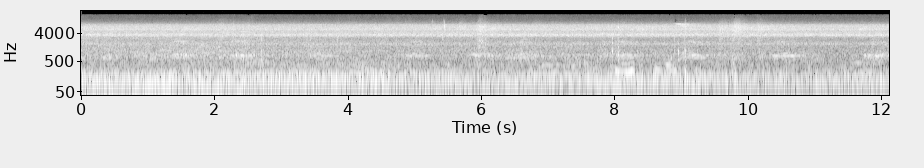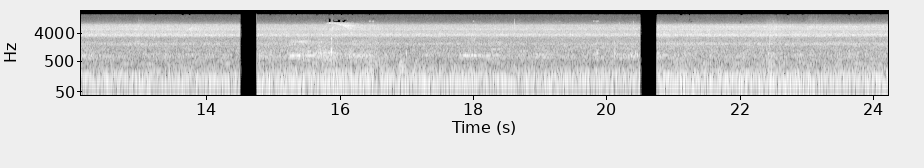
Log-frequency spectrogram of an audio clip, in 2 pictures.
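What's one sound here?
Young monkeys squeak softly close by.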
